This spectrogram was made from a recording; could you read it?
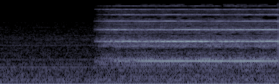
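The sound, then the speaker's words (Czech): A doorbell rings after a moment of quiet, a bright, high-pitched electronic tone that holds steady and grows slightly louder to the end. No one speaks. “Ježiš, už zase někdo zvoní.”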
